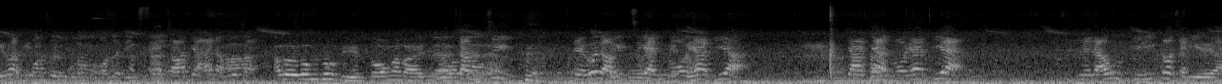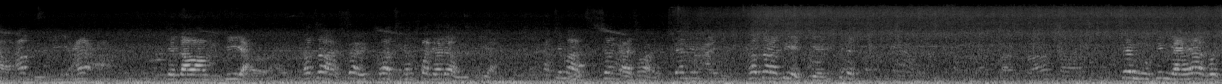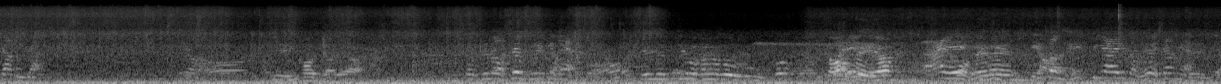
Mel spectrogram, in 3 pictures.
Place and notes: Beitou Park - The young and the elderly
